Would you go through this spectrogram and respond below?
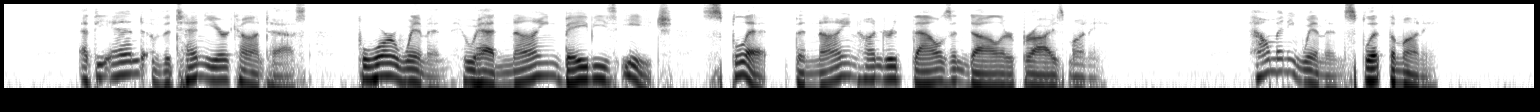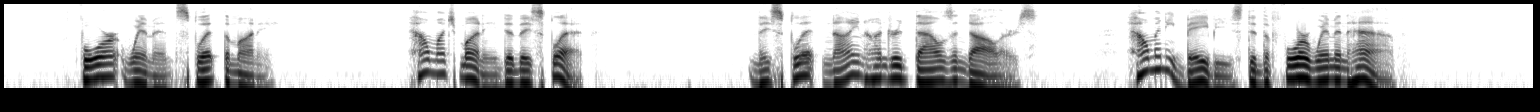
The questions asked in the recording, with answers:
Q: How many women split the money?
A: Four women split the money.

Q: How many babies did the four women have?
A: The four women had nine babies each.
